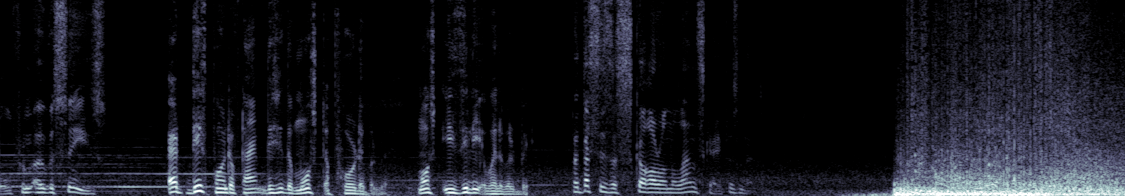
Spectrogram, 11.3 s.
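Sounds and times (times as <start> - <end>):
speech: 0.2 - 7.7
explosive blasting at an open-cast coal mine in India: 8.9 - 11.2.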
